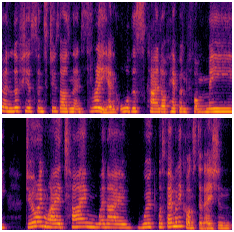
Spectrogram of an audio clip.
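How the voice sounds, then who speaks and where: Middle-aged woman with German accent. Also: on the high side. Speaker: podcast guest, family constellation facilitator. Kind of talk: casual chat, personal storytelling.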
